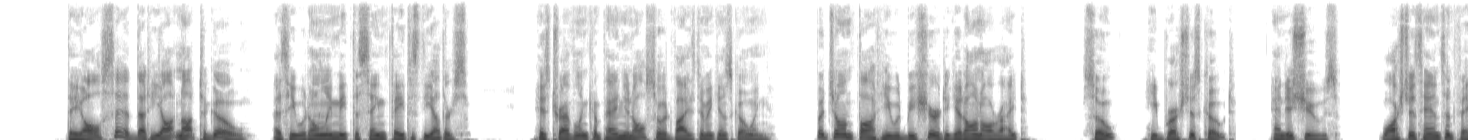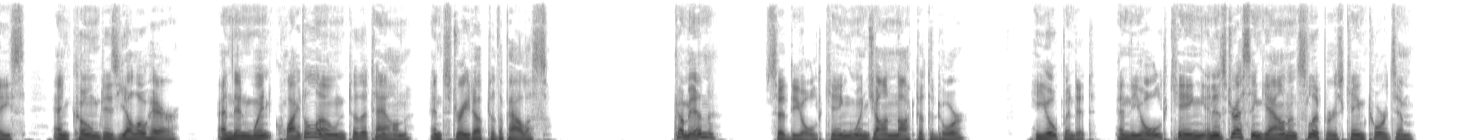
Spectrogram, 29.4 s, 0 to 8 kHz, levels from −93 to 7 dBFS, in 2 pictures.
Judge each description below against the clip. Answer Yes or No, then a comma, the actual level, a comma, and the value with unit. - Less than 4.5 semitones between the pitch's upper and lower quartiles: No, average, 5.0 semitones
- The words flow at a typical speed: No, fast, 210 wpm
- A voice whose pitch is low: Yes, low, 120 Hz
